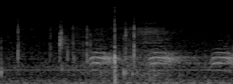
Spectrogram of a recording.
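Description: A crow cawing faintly, repeated calls about half a second apart starting about a second in, with a few light clicks around them.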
